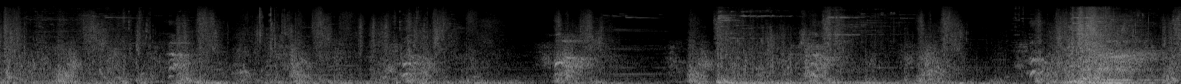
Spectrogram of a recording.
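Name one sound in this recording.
Magic spells whoosh and crackle in a fast, chaotic fight.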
